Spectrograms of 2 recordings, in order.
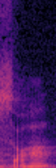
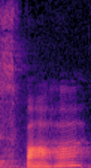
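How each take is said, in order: First: No v sound follows the s. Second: A v sound follows the s. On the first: "it sort of comes out as Soha" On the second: "It's technically Svaha"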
